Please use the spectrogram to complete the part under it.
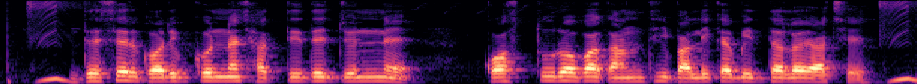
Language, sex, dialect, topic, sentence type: Bengali, male, Western, banking, statement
